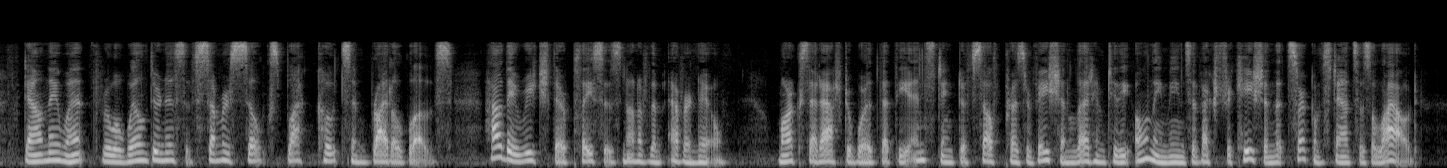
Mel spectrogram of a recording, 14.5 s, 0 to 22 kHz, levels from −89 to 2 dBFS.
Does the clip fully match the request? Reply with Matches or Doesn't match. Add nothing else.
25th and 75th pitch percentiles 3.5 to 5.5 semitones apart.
Matches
